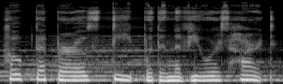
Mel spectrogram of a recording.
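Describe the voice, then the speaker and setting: An actress playing a solemn, enigmatic seer in a video game, measured and grave, with reverb and music. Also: female voice, medium pitch, flat delivery, close to an everyday voice. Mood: solemn, mysterious. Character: solemn, enigmatic woman seer explaining fate. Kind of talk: dramatic video game acting. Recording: long reverb, loud music underneath.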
